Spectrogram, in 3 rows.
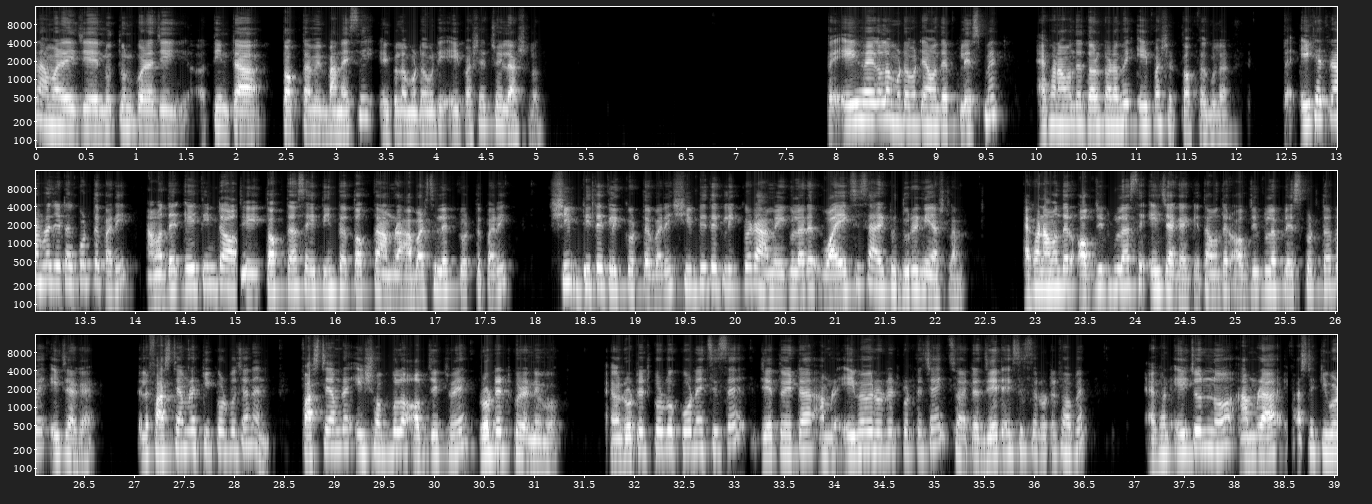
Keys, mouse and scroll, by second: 3.7 click, 6.9-7.2 scroll down 4, 7.2-14.0 middle drag, 14.4 click, 15.3 shift+click, 16.3-16.7 scroll down 2, 16.7-18.4 middle drag, 18.4 shift+d, 20.7 click, 22.3-27.6 middle drag, 28.3-31.6 shift+middle drag, 31.9-36.0 middle drag, 36.2-39.0 middle drag.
